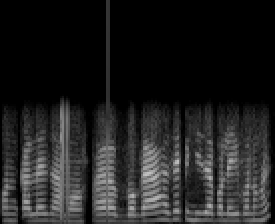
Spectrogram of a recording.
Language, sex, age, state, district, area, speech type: Assamese, female, 45-60, Assam, Dibrugarh, rural, conversation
